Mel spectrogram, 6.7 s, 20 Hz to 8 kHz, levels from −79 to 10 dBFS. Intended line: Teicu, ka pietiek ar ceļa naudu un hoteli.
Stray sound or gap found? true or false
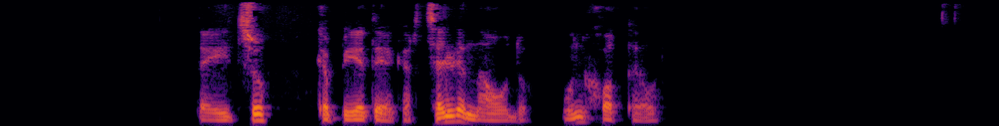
false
